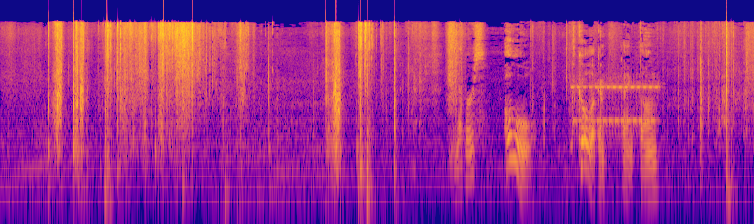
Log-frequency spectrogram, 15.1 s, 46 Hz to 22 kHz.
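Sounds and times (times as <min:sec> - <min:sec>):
plastic wrap crackling and tearing: 0:01.2 - 0:05.1.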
